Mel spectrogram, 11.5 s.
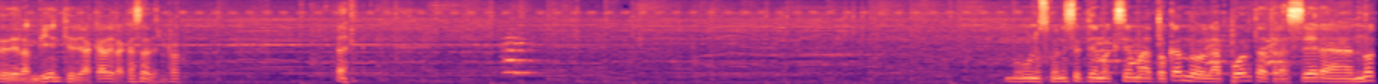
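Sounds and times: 
speech: 0.0 - 1.8, 2.8 - 3.1, 8.4 - 11.4
dog barking: 4.2 - 4.7, 9.0 - 11.0.

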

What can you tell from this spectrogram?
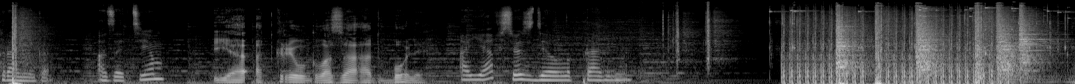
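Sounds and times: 
automatic gunfire: 0.0 - 0.5, 7.8 - 10.4
speech: 0.0 - 6.6.

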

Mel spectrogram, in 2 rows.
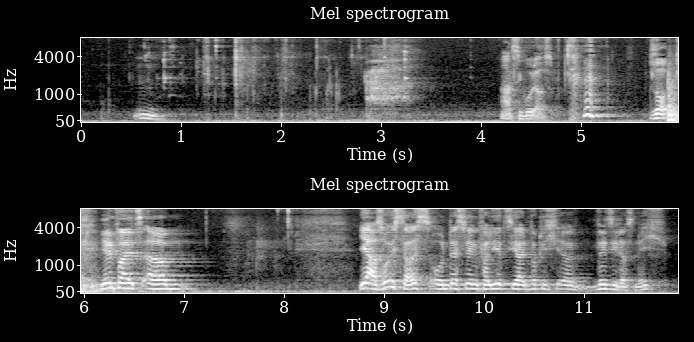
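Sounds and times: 
speech: 0.5 - 1.0, 4.2 - 7.1, 8.8 - 11.9
glass clinking: 0.7 - 1.5.

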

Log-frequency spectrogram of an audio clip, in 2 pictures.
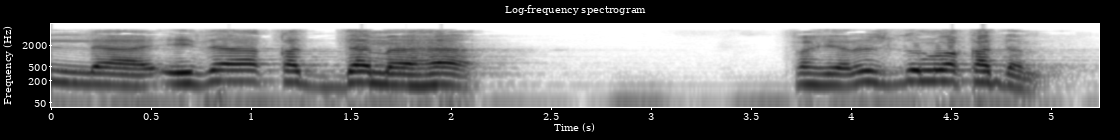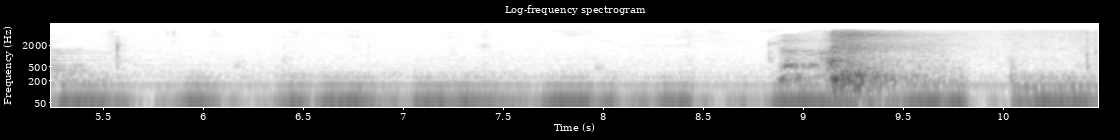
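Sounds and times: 
speech: 0.0 - 2.2, 3.7 - 5.0
person sneezing during an Arabic religious lecture: 8.8 - 9.8.

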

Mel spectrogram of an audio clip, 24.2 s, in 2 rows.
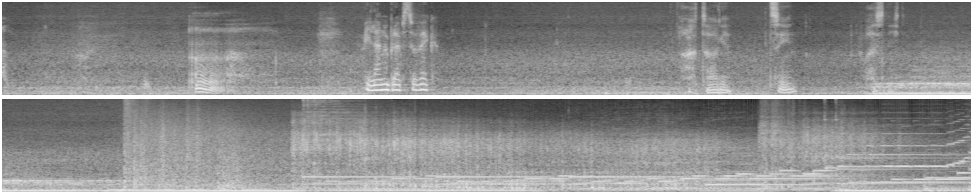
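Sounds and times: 
continuous low roar: 0.0 - 23.1
speech: 1.8 - 3.1, 4.5 - 5.5, 8.8 - 10.0, 10.9 - 11.5
sustained droning tones shifting in pitch: 10.5 - 23.2
thunder crashes: 10.8 - 23.3.

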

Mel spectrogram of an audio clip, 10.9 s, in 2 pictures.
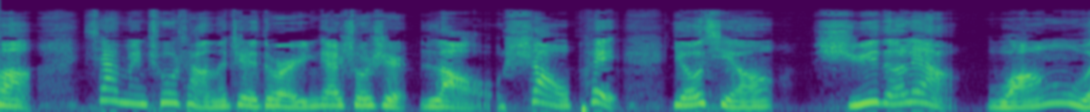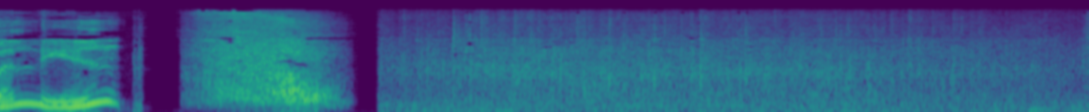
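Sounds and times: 
speech: 0.0 - 6.7
audience applause: 7.4 - 10.8.

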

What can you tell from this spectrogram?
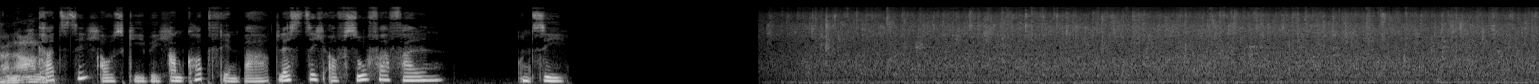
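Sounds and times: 
speech: 0.0 - 4.5, 5.2 - 5.7
rain falling: 7.6 - 15.3.

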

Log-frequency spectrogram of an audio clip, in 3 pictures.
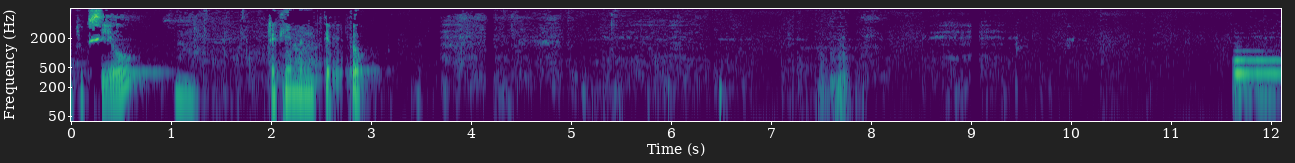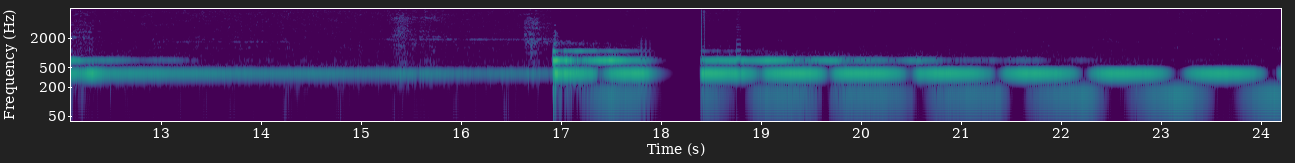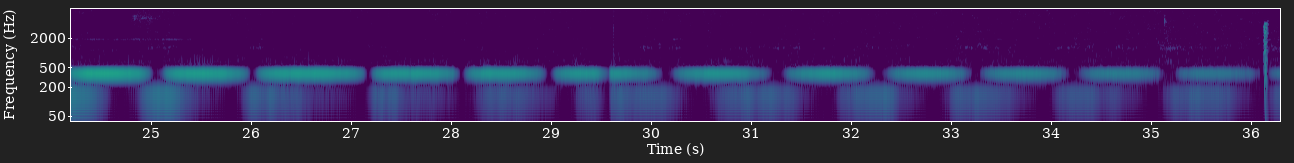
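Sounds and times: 
speech: 0.0 - 1.4, 2.0 - 3.1
meditation bell ringing: 0.4 - 1.1, 11.6 - 36.2.

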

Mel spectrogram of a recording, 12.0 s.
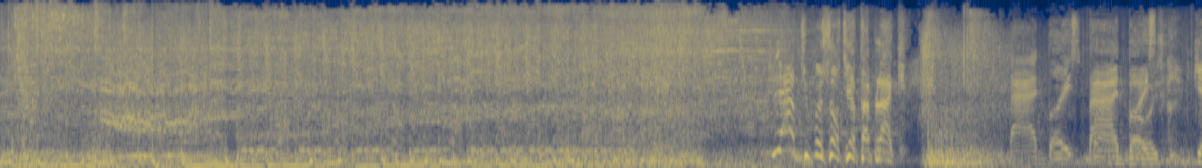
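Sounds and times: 
car engine roaring during a police chase: 0.2 - 7.7
tires skidding and squealing: 0.8 - 2.9
speech: 8.2 - 9.2, 10.3 - 12.0.

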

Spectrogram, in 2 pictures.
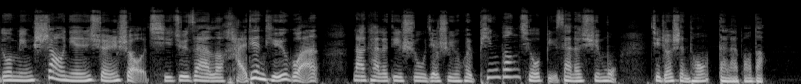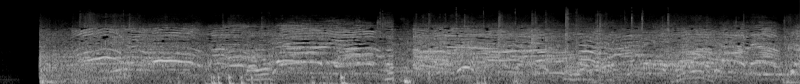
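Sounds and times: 
speech: 0.0 - 7.8
cheering: 8.4 - 15.9
children shouting at a youth table tennis competition in Haidian Gymnasium: 8.4 - 15.9.

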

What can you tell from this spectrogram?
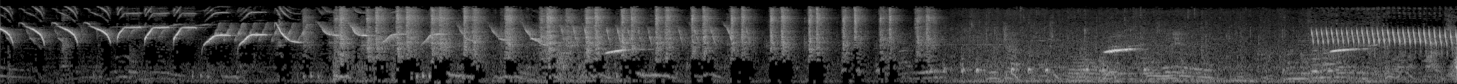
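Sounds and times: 
bird singing trills and whistles: 0.0 - 8.0, 11.0 - 11.5, 13.1 - 14.5.

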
